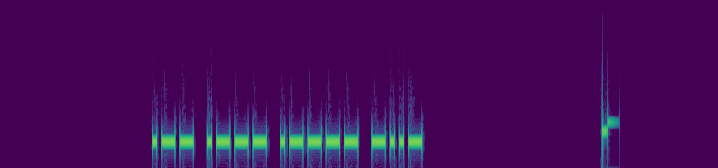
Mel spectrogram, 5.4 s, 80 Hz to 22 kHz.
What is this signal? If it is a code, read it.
Morse code, heard as a keyed tone, about 36 wpm, 700 Hz. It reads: WJ1X
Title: USA Call Signs - 4 Characters - 3x Character Spacing - 35wpm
